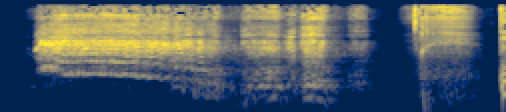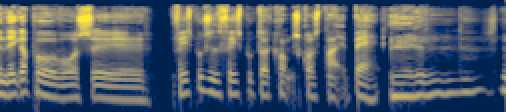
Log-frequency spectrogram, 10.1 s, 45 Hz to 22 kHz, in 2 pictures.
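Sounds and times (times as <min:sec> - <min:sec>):
horse whinnying: 0:00.3 - 0:03.8
horse snorting: 0:01.6 - 0:03.8
speech: 0:05.0 - 0:10.1.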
